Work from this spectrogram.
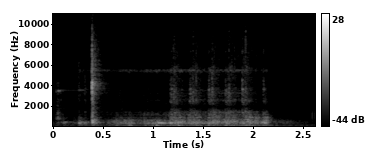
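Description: A sewing machine stitches quilt blocks with a fast, steady mechanical whirr of needle strokes, close and moderately loud, preceded by a sharp click as it starts.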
